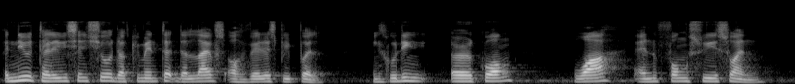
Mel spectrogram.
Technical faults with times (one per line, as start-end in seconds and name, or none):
none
